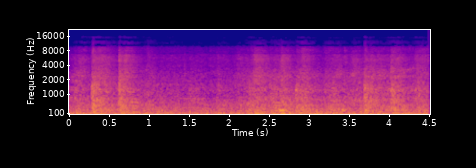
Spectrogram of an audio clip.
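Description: Passenger train running at speed over a river bridge, heard from the coach doorway: a steady rumble and rush of the wheels on the rails, with a few sharper clacks.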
